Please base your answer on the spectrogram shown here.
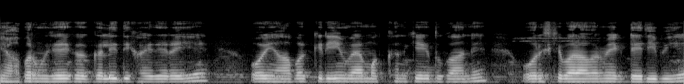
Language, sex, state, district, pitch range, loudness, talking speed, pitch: Hindi, male, Haryana, Rohtak, 130-140 Hz, -19 LUFS, 235 wpm, 135 Hz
